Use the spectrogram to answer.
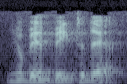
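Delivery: ordinary talk, nothing marked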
